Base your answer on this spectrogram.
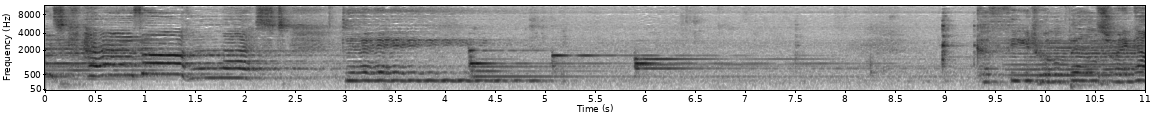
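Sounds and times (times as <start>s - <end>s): piano chord ringing: 4.3s - 9.1s.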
